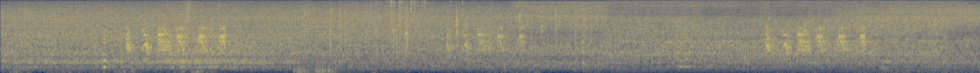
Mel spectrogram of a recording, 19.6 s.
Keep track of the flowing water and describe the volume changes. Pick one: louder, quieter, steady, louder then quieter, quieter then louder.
steady.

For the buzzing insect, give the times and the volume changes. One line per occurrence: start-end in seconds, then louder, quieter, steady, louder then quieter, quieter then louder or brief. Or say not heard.
0.0-19.5 quieter.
